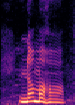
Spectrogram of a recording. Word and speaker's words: नमः: अगर बच्चों यह दो बिंदियां यहां आगे नहीं होंगी तो इसको कैसे पढ़ेंगे? इतना तो आपको पढ़ना आता होगा कि नम। अगर ये दो बिंदी आगे नहीं होंगी तो कैसे पढ़ेंगे इसको हम? नमः। और दो बिंदी लगते ही इनका जादुई चक्कर चल गया। और इन्होंने नम को नमः कर दिया।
